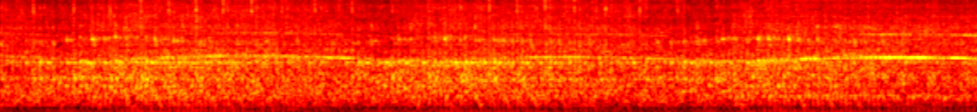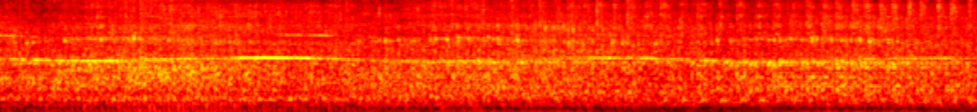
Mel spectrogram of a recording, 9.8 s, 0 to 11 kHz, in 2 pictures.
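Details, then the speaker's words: Big Cam Cummins NTC 365 diesel, first start: steady, even diesel clatter at constant speed, no misses or knocks, doesn't smoke, appears to be oiling on all cylinders; runs good. "Man, that thing runs good, don't it? Almost like James knew what he was doing. Wow. Doesn't smoke. Runs good."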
